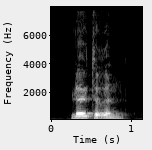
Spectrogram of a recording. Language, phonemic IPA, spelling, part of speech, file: Dutch, /ˈløː.tə.rə(n)/, leuteren, verb, Nl-leuteren.ogg
- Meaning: 1. to dawdle, loiter 2. to chatter idly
